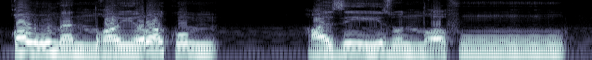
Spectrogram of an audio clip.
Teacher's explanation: the Noon is precise and clear. There is no extra elongation or nasal sound necessary.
